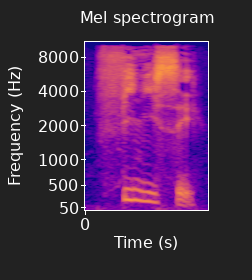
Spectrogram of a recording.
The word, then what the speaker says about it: finissez: Vous finissez. Okay, a z at the end gives you the sound e.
